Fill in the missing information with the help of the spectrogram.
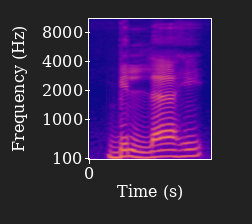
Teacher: یہاں پر باللہ اللہ کا لام باریک پڑھا جائے گا، اس کے اوپر کھڑی زبر بھی ہے، ایک الف کی مقدار کے برابر کھینچ کر بھی پڑھیں گے۔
